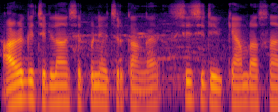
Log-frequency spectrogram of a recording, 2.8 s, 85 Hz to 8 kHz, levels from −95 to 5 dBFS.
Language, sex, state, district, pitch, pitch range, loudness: Tamil, male, Tamil Nadu, Namakkal, 125 Hz, 120-135 Hz, -24 LUFS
